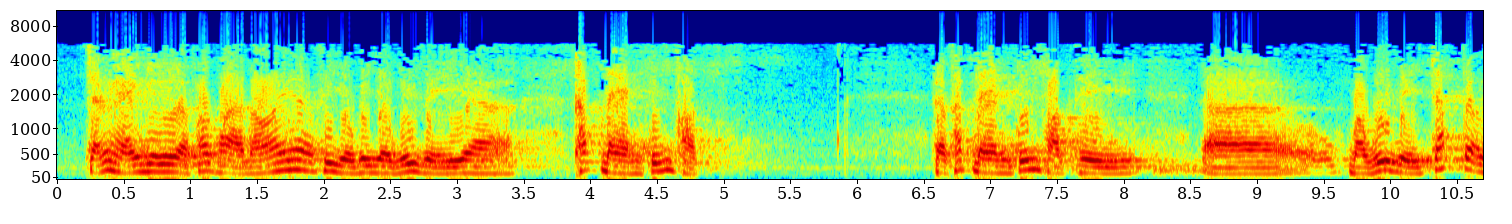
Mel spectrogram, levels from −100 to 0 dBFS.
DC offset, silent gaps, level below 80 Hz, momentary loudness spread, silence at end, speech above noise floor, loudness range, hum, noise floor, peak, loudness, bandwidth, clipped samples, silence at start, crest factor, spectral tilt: under 0.1%; none; -42 dBFS; 9 LU; 0 s; 32 dB; 6 LU; none; -39 dBFS; 0 dBFS; -8 LUFS; 5.8 kHz; 0.6%; 0.2 s; 8 dB; -9.5 dB/octave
